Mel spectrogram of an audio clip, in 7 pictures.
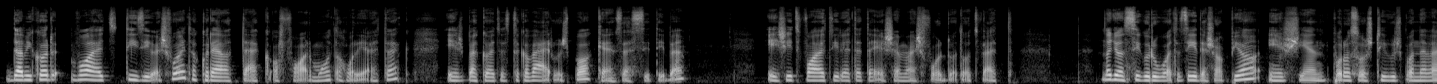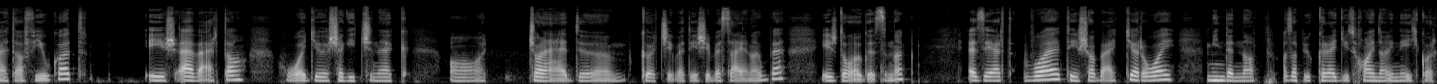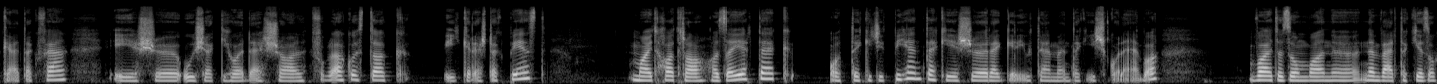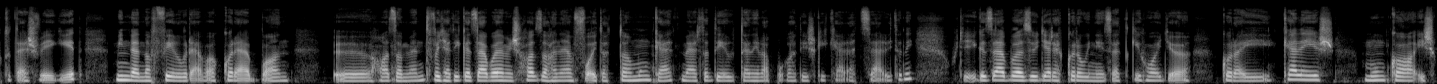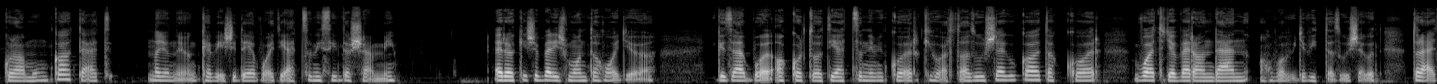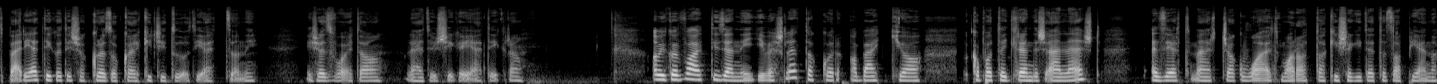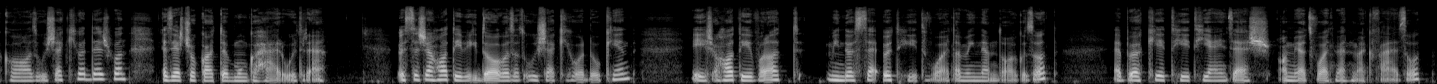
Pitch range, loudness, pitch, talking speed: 175-195 Hz, -21 LUFS, 185 Hz, 140 wpm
